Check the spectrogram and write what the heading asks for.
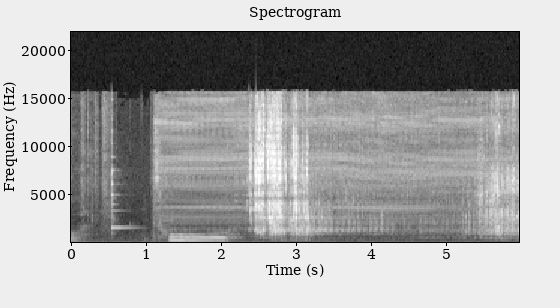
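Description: Handheld milk frother whisking coffee and almond milk in a ceramic mug, the liquid churning and splashing, louder about two and a half seconds in and again near the end.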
